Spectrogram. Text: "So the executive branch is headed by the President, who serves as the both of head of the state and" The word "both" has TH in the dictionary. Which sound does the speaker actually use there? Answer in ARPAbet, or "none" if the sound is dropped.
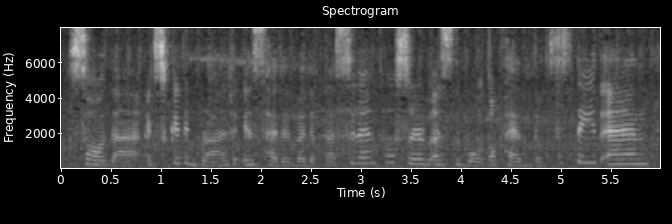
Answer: T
